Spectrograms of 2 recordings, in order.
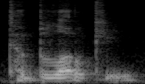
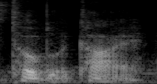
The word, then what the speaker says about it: Toblakai: return IA the toai I am saying it right by the way I know in the past videos I've called it tooi cuz I'm stupid but I know it's toblakai and that sounds much better than what I was saying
